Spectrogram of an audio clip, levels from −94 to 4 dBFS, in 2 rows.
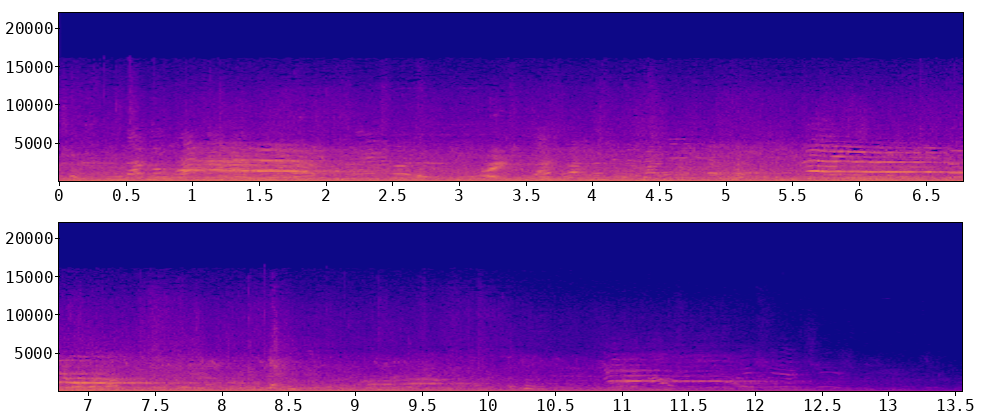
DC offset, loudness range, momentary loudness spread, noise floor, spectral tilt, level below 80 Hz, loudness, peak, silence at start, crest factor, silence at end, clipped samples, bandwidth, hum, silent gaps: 2%; 13 LU; 17 LU; -67 dBFS; -5 dB/octave; -52 dBFS; -35 LUFS; -16 dBFS; 0 s; 18 dB; 0 s; under 0.1%; 16.5 kHz; none; none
